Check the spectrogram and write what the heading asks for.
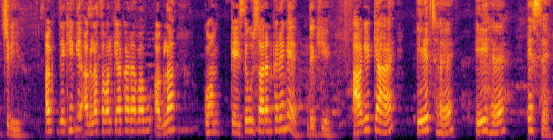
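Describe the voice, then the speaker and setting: A woman teacher works through a lesson at a very unhurried pace, at an ordinary pitch. She spells words out letter by letter and drills them with questions she answers herself. She ends almost every point with an "okay.". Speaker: English teacher. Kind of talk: spoken lesson to camera.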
